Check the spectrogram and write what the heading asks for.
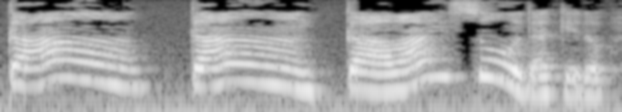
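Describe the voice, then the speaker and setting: A woman's voice: high-pitched, big pitch swings, normal speed, fairly bright tone, dull audio. A woman doing a cawing, gossiping crow. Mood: gossipy.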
